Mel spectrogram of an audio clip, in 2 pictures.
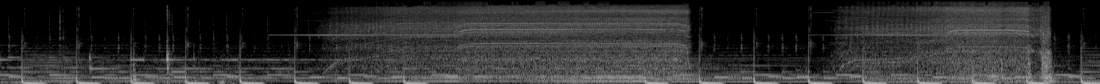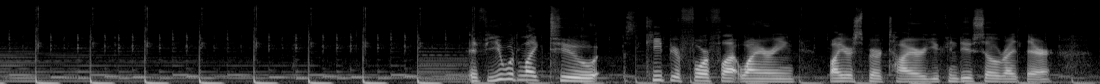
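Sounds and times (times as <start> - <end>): background music with steady beat: 0.0 - 22.0
cordless drill driving screw: 3.0 - 7.2, 8.1 - 10.6.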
